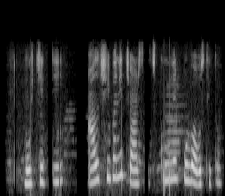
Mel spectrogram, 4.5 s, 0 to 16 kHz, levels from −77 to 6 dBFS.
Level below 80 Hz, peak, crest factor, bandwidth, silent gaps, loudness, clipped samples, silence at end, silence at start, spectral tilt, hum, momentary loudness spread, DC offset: -54 dBFS; -2 dBFS; 16 dB; 7.4 kHz; 2.90-2.94 s; -17 LUFS; under 0.1%; 0.1 s; 0.15 s; -3.5 dB/octave; none; 10 LU; under 0.1%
